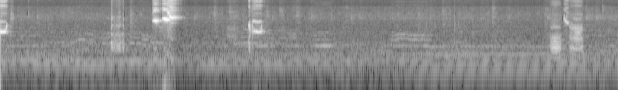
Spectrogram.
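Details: A pet red-lored amazon (Amazona autumnalis), happy, gives four short, harsh, rasping cheerful squawks spaced a few seconds apart, over a low household hum.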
